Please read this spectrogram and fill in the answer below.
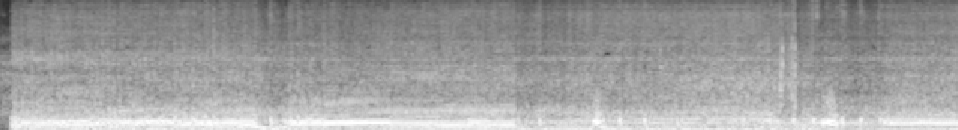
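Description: Two-stroke dirt bike engine running under throttle, recorded on board while riding a trail. The engine note climbs for a couple of seconds, drops sharply about four seconds in, and then keeps running.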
